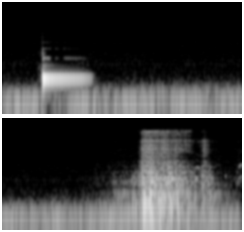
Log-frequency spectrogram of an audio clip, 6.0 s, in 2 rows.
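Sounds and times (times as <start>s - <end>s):
short tonal blip in the video game The Bard's Tale: 0.5s - 1.2s
wooden crate smashed open in the video game The Bard's Tale: 4.6s - 5.8s.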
